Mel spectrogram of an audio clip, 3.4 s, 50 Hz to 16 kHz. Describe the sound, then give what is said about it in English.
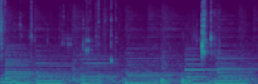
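An egg is cracked into a flour, baking powder and water slurry, giving a few faint, wet squishing and dripping sounds over a low, steady background. “Then after you have that, we will crack in 1 egg.”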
